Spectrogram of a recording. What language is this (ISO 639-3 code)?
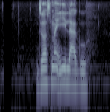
nep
